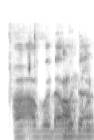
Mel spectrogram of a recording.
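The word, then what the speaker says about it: أبو داود: Abu Dawud bacanya. Abu Dawud. Abu Dawuda. Wa Hakim. Kan kita yang kita tahu kan Daud aja. Nyari aman. Abu Dawud. Dan Abu Dawuda. Ya sebagai mudhofilai dari Abu. Tandanya dengan fathah karena isim ghair mudhaf.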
